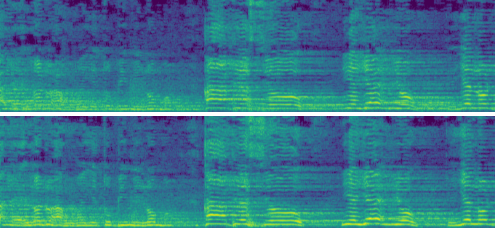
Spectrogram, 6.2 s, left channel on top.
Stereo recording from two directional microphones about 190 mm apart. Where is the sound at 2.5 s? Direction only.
45° right (ahead or behind).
